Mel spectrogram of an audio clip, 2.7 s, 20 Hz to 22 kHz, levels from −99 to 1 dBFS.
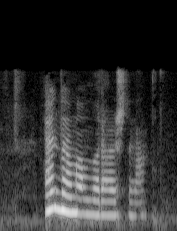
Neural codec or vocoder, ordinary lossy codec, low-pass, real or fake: codec, 16 kHz in and 24 kHz out, 1.1 kbps, FireRedTTS-2 codec; Opus, 64 kbps; 7.2 kHz; fake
